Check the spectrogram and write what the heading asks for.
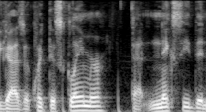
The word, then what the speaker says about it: Nyxi: from a company called Nixie pretty sure that's how you pronounce it Nixie or NY XY pretty sure it's Nixie but we do have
